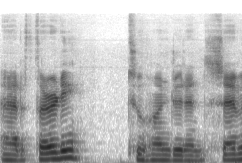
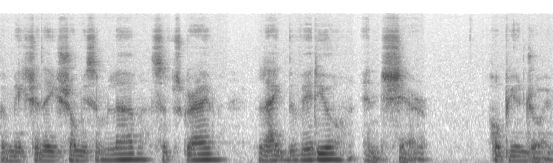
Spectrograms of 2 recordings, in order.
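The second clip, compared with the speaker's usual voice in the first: barely audible, hushed, very quiet half-whisper; 2 semitones lower, 11 dB quieter than usual. Opening a video for viewers late at night, half-whispering. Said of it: "so I have to whisper".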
